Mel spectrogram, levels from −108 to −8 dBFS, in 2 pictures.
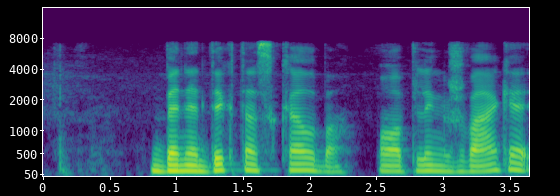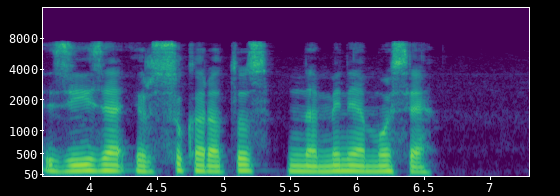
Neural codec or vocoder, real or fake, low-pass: none; real; 7.2 kHz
